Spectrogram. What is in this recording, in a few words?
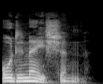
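"ordination", English, British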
